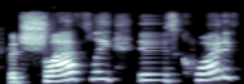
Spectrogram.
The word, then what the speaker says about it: Schlafly: But when you have control, how much control did you have over this, the Schlafly project? – You said it right.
